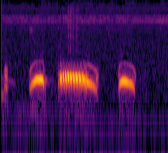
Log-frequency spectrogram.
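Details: Spotted dove lure call used by hunters to attract doves closer, heard as mellow low coos: a short note, a long purring coo falling off at the end, and a closing shorter coo over a faint hum.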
